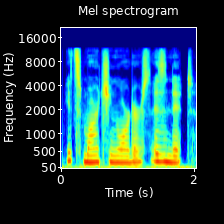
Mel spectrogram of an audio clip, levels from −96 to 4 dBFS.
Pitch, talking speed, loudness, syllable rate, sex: 195 Hz, 150 wpm, -17 LUFS, 3.7 syllables/s, female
